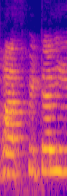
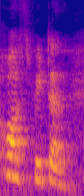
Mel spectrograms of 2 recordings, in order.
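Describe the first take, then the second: First: The first vowel is not an open 'aw'. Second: The first vowel is an open 'aw'. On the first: The speaker calls it wrong. "इसको हम हॉस्पिटल या ऑफिस नहीं कहते" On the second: The speaker calls it right. "और इसको हॉस्पिटल"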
